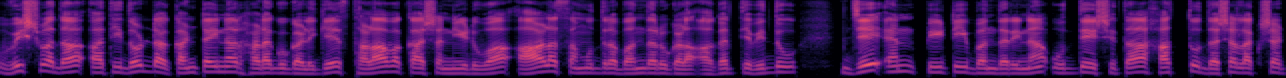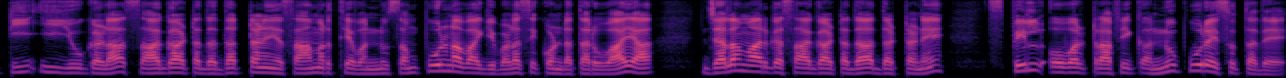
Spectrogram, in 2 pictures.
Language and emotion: Kannada, neutral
